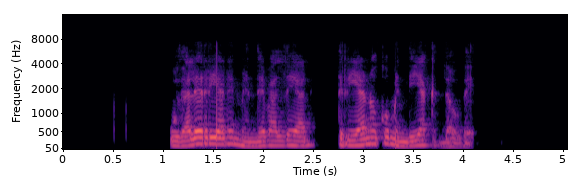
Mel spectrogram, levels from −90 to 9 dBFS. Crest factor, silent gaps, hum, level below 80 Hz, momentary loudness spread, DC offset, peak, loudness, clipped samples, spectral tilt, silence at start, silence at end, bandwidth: 18 dB; 2.57-2.74 s; none; -72 dBFS; 15 LU; under 0.1%; -16 dBFS; -34 LUFS; under 0.1%; -8.5 dB/octave; 1.05 s; 0.95 s; 7.6 kHz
